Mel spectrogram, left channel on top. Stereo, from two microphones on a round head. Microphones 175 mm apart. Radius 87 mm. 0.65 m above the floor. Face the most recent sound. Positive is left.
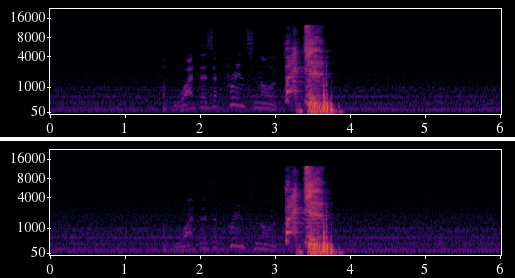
turn(degrees=-15)  # may be behind; listen again after turning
